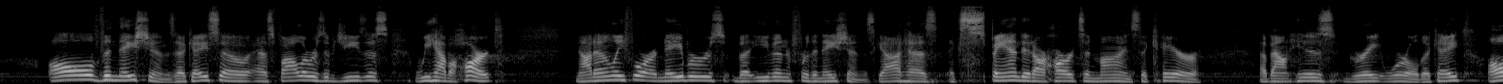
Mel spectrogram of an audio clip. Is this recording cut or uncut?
uncut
